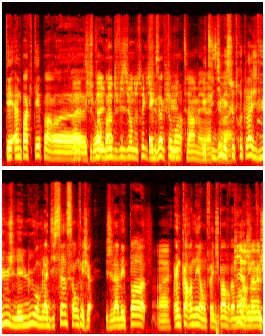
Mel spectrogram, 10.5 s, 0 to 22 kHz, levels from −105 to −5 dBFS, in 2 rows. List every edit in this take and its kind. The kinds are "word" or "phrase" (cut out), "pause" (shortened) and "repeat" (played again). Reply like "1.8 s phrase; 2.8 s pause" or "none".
5.1 s word; 6.8 s word; 9.6 s word

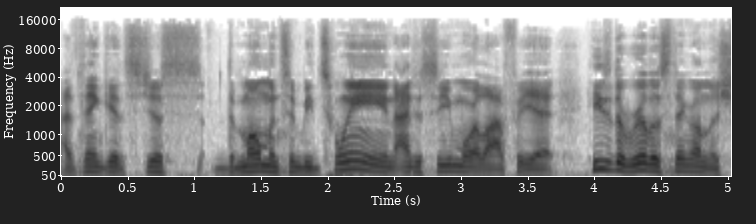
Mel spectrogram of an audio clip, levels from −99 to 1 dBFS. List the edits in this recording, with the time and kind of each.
1.1 s word; 2.6 s word

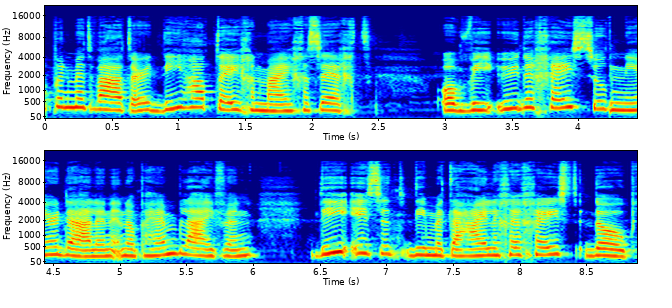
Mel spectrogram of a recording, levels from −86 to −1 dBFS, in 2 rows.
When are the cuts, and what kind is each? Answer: 4.2 s word

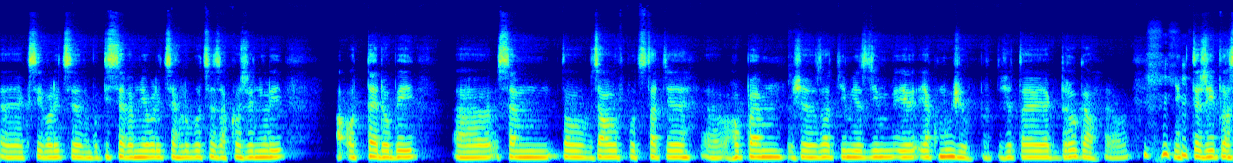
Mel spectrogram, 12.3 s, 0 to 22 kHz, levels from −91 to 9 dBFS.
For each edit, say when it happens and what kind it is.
7.9 s word

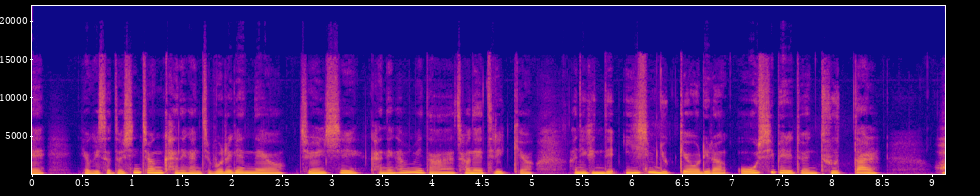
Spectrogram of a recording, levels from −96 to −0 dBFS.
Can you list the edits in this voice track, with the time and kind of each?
2.6 s pause

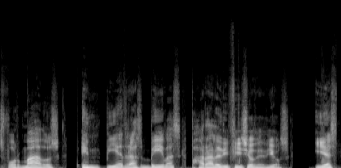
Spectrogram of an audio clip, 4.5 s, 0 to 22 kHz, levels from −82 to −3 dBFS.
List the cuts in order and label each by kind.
2.5 s pause

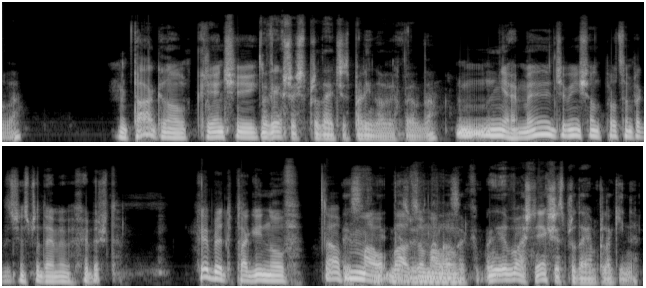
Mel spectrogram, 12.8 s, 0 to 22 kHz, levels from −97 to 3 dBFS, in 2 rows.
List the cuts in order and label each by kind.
9.8 s phrase

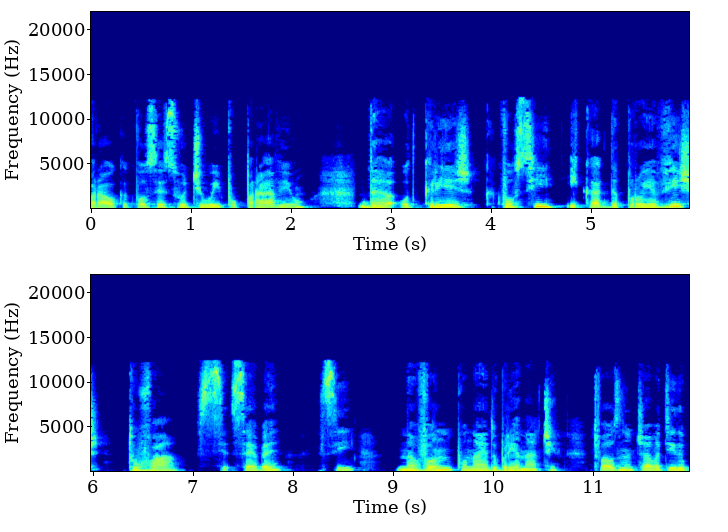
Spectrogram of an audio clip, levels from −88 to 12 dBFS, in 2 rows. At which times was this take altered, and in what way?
2.6 s pause; 3.9 s pause

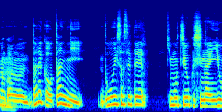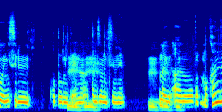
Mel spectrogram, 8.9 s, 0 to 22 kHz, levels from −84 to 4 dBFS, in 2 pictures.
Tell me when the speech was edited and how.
none

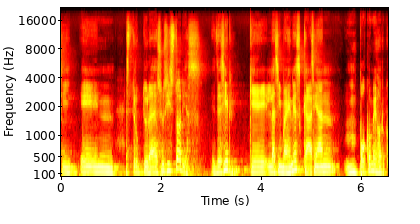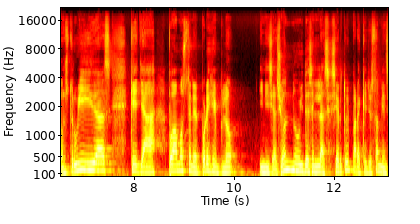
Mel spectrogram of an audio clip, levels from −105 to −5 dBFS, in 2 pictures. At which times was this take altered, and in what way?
1.3 s word; 5.0 s word

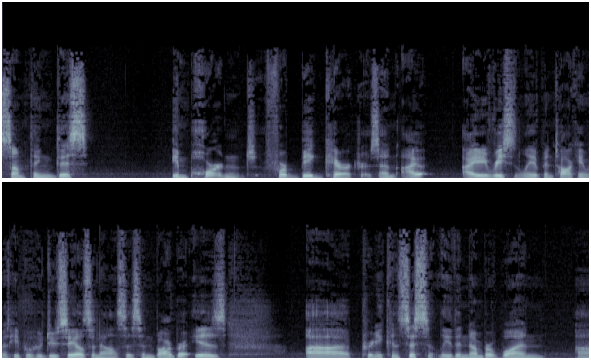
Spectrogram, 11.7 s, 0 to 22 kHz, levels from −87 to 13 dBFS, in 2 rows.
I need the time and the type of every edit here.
5.9 s word

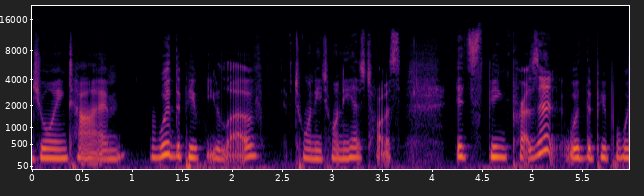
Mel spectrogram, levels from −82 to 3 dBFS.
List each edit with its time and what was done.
1.7 s word; 2.4 s pause; 3.7 s word; 4.5 s word

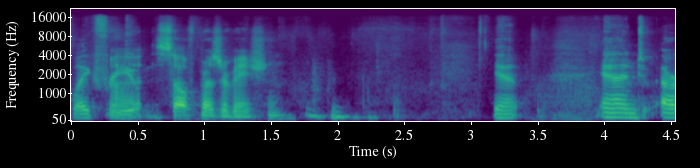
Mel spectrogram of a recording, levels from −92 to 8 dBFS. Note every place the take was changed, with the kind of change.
1.7 s pause

